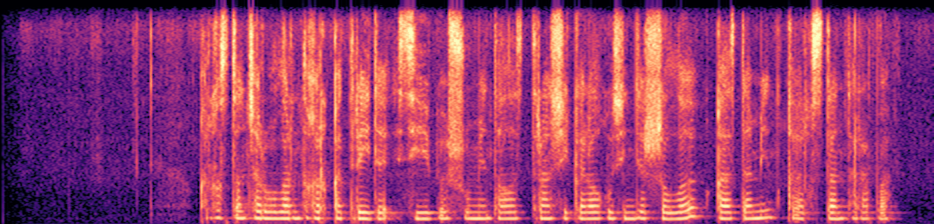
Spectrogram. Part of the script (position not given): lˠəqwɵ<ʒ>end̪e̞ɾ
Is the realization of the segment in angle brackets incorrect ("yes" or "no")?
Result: yes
